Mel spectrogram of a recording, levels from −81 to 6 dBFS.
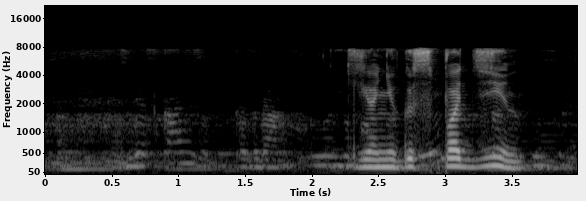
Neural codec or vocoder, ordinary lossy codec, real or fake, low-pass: none; none; real; none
